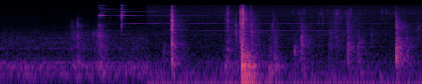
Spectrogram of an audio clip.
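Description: A door clicking and then shutting with a thump about two and a half seconds in, followed by soft footsteps on the floor.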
